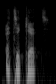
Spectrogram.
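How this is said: It is said with a French pronunciation. "French etiquette"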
